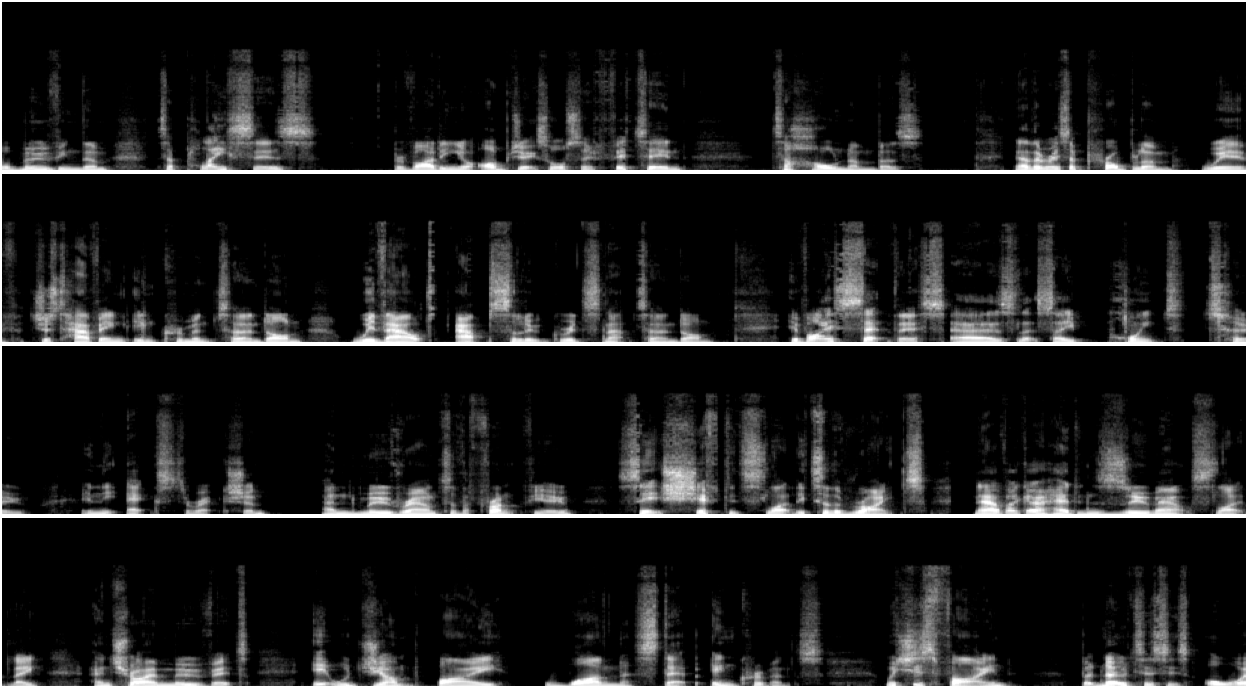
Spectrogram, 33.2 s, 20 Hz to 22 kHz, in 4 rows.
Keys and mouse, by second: 2.1 drag, 8.7-12.2 drag, 14.0-17.9 drag, 18.7 KP_1, 22.9 g, 25.5 g.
